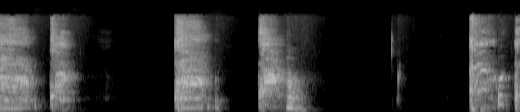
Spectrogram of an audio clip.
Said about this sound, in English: oh, it's my turn to cough.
